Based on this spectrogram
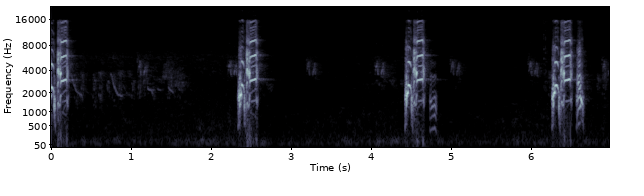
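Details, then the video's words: Male and female grey francolin calling: four harsh, buzzy squawks spaced roughly two seconds apart, each followed by faint, softer chirps. "Nar aur mada teetar ki full masti wali awaz|Grey Partridge Male Female Sound | Female Teetar Awaz"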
